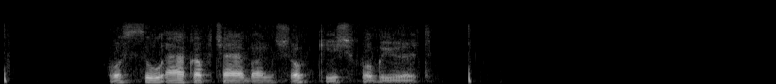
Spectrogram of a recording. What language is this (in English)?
Hungarian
